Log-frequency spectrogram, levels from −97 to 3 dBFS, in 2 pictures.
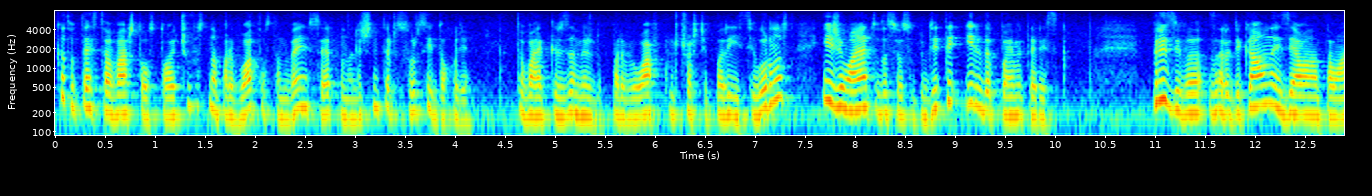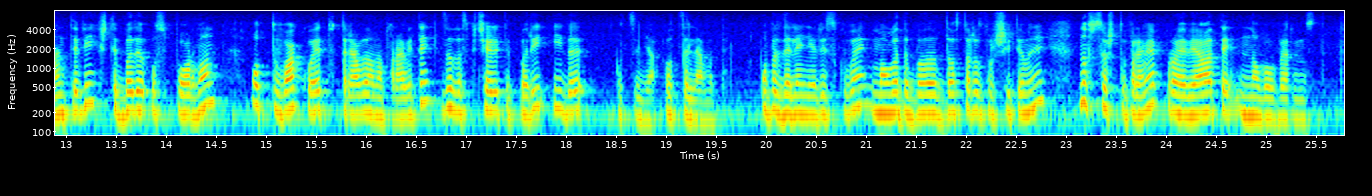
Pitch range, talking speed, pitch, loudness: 180-220 Hz, 160 wpm, 195 Hz, -32 LUFS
